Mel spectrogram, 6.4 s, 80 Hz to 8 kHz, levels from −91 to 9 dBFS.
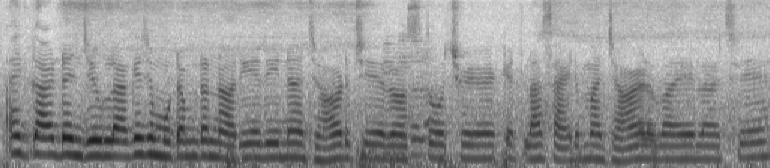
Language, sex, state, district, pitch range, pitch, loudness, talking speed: Gujarati, female, Gujarat, Gandhinagar, 190-230 Hz, 200 Hz, -15 LUFS, 175 wpm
